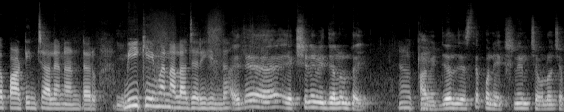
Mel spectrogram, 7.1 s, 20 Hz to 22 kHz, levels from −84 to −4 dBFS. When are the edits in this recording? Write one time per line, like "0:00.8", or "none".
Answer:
none

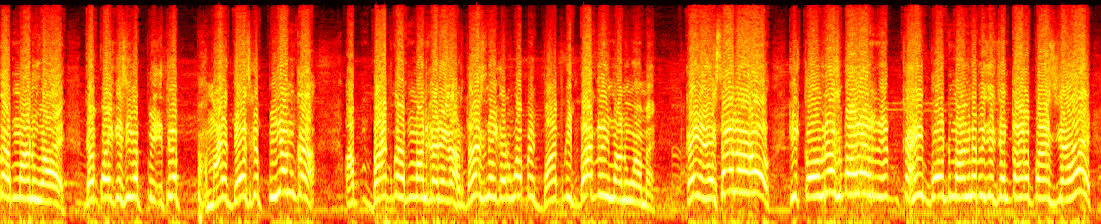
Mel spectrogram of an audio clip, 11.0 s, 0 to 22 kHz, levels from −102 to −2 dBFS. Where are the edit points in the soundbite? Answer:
0:04.6
0:06.7

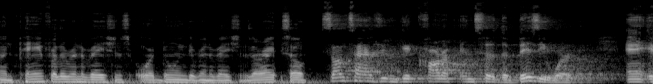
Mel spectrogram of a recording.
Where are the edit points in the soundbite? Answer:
0:03.1

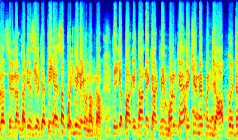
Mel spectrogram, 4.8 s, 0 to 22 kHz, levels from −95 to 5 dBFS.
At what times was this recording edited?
0:03.8

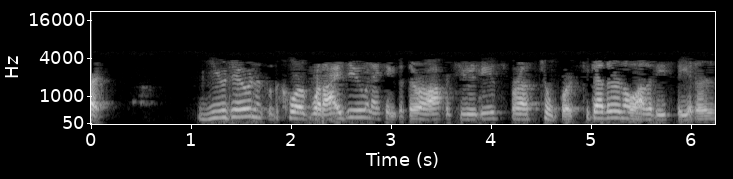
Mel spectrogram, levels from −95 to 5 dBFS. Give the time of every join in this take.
none

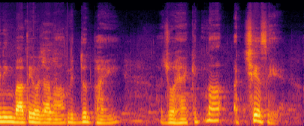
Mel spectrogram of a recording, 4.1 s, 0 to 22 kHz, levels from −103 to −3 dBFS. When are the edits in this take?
0:00.9

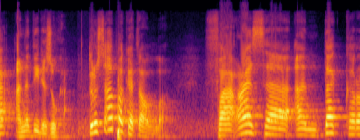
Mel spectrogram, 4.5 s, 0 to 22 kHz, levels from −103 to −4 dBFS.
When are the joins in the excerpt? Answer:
0:00.9

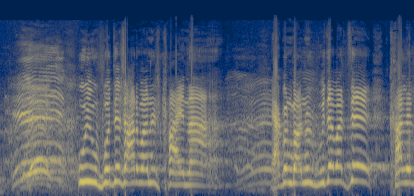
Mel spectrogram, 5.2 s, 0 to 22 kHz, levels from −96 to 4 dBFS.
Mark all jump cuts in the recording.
0:01.0

